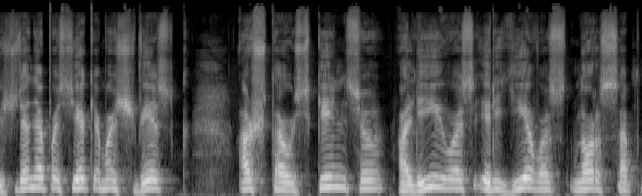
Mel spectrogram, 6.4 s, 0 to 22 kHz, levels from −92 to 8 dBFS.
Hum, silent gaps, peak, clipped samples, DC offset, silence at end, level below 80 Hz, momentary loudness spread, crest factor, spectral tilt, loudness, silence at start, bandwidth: none; none; 0 dBFS; under 0.1%; under 0.1%; 0.1 s; -54 dBFS; 6 LU; 16 dB; -6 dB/octave; -16 LUFS; 0 s; 19 kHz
